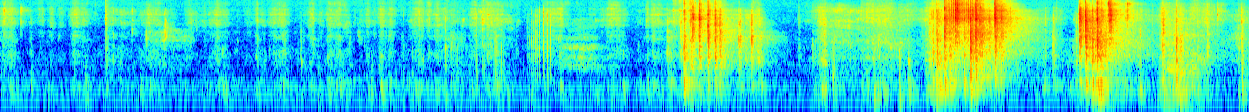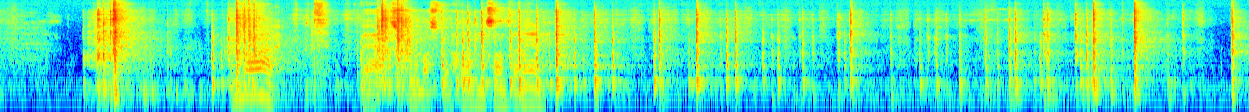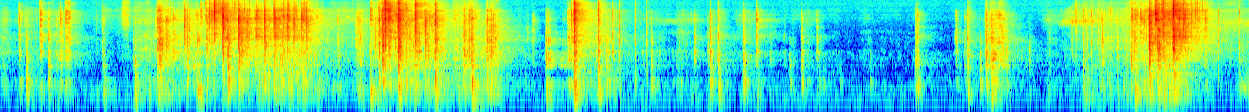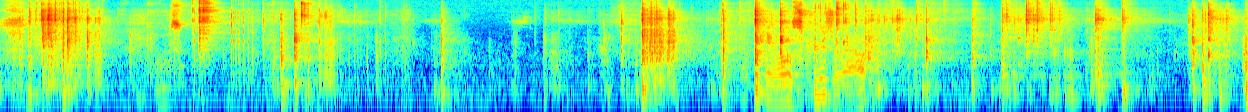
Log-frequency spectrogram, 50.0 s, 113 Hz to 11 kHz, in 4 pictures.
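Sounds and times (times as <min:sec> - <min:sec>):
plastic rattling and scraping: 0:02.2 - 0:12.6, 0:13.3 - 0:33.3, 0:34.1 - 0:49.9.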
